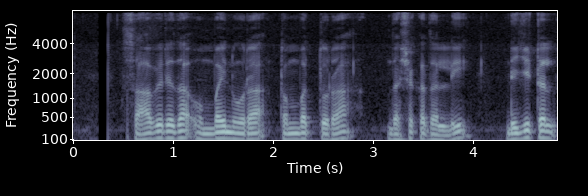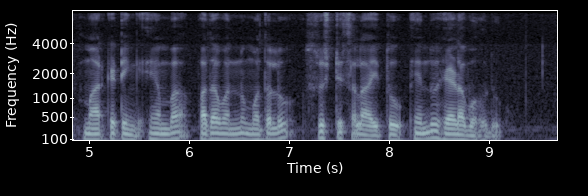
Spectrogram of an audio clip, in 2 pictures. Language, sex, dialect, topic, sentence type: Kannada, male, Mysore Kannada, banking, statement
